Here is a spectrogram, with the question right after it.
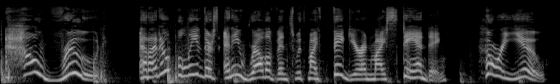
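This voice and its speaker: A woman's voice: high-pitched, sing-song, moderate pace, sharp tone, heavily acted. An actress playing an anxious, easily indignant young woman in a video game, girlish and emotional. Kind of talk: video game cutscene acting.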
